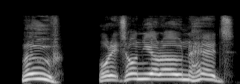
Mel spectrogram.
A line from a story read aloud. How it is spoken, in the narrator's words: Cruxer shouted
